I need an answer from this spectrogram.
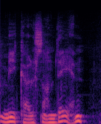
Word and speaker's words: Mikael Sandén: If we pronounce it in Swedish, it's Mikael Sandén, Sandén guitars.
